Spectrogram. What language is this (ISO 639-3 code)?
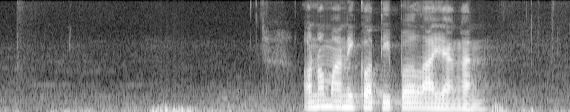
jav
